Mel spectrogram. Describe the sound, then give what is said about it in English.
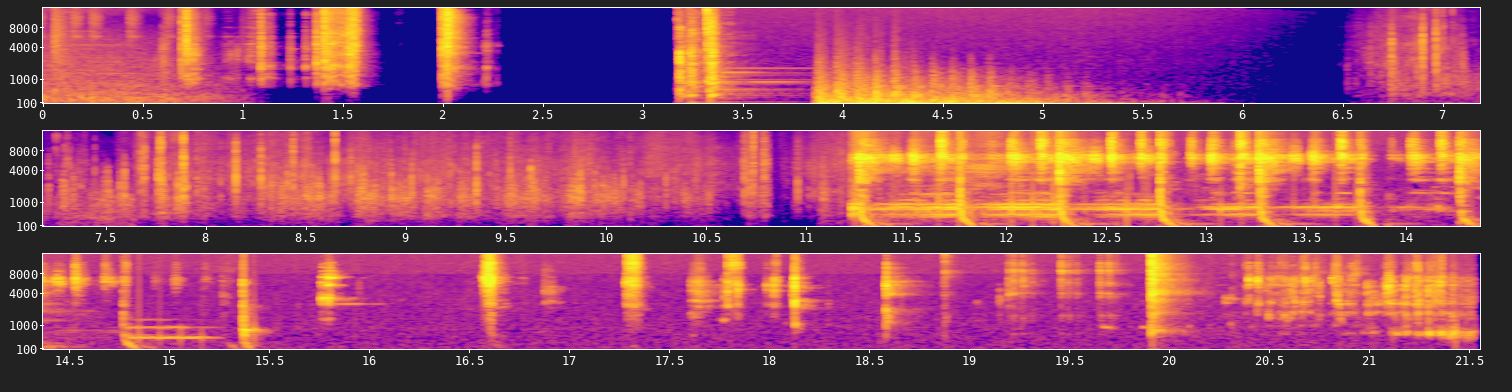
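Scattered clicks and a sharp, booming pop give way to a drink being poured, a rhythmic glugging run of bubbly pulses, then sparse drips and clinks. No one speaks. “That is the pour.”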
